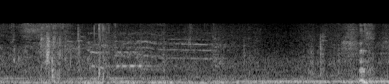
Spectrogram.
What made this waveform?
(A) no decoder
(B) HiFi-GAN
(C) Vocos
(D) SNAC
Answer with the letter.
A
